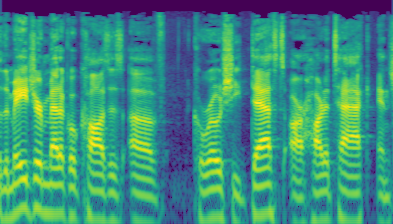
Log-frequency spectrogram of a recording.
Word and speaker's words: karoshi: So, like, the word that I'm talking about is, I believe it's pronounced karoshi.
